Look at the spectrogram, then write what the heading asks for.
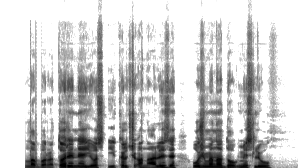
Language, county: Lithuanian, Šiauliai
